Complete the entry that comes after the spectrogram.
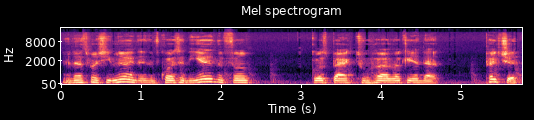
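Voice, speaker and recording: A man giving a casual, unscripted video review as host, rambling and halting, often repeating words and phrases. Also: medium pitch, steady tone, a little mellow, slight background noise, rough recording.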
